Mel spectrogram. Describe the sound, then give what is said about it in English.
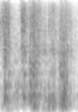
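A fridge door being opened, with a quick run of rattling, clattering bursts like items shifting in the door shelves. Fairly quiet, with no voices. “Here's the fridge being opened”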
